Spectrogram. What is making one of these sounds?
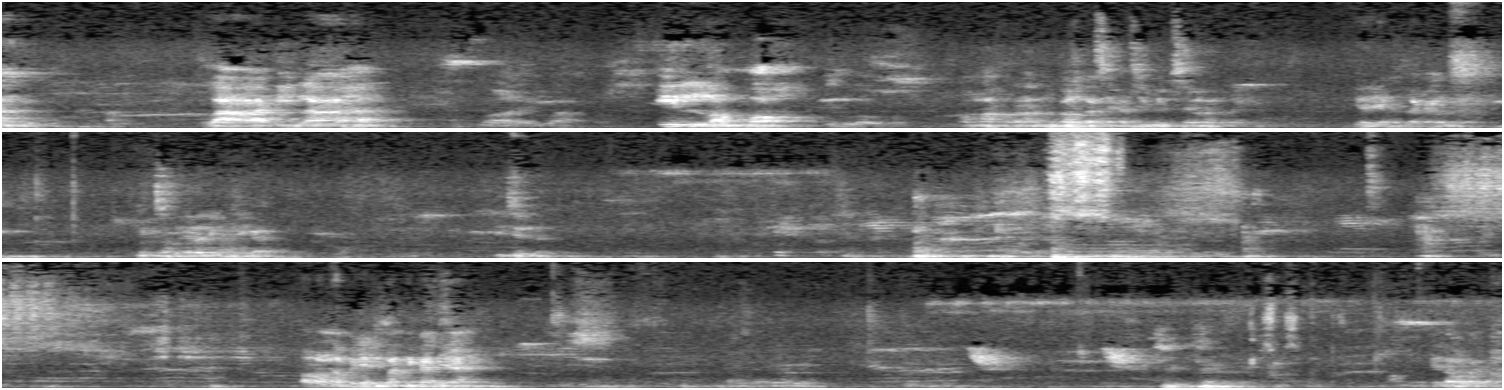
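A man speaks calmly into a microphone, amplified in a room.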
